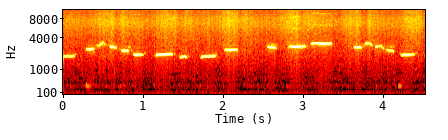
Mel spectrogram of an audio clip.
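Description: A tin whistle plays a quick little tune of clear, high, breathy notes, a dozen or so in bouncing rhythm, heard on its own with no talking.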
